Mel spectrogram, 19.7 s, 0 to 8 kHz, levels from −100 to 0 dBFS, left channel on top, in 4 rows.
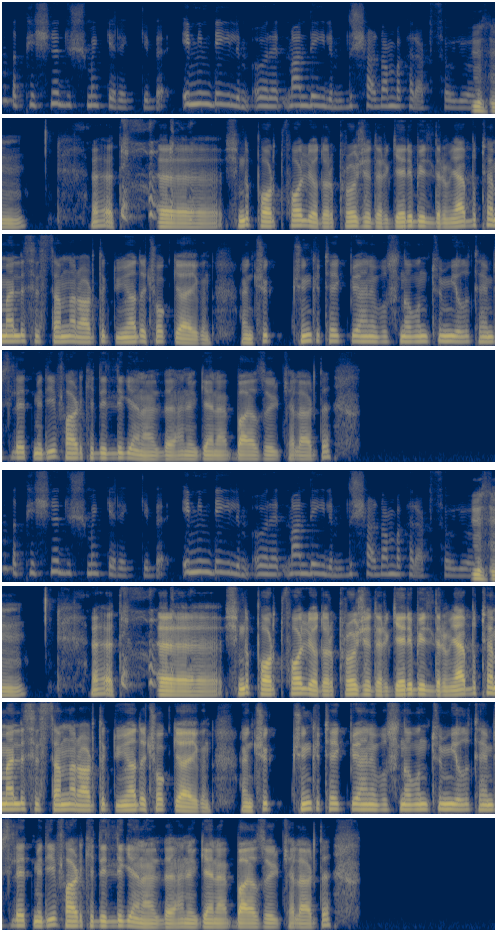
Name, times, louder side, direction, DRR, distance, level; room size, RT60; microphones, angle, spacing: voice 1, 0.0-4.9 6.1-6.9, equal, 5° right, 4.3 m, -49 dB
voice 2, 4.7-5.2 5.5-6.0 6.5-18.4, right 4 dB, 60° right, 0.7 m, -31 dB
head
